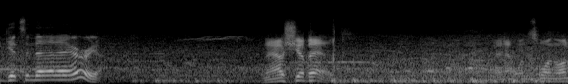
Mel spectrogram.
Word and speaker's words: Chavez: And some of you may be wondering, you've heard him called Chavez. And we asked him about it, and he said he doesn't really mind either way. He said, but his father has always pronounced the family name Chavez.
